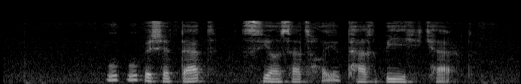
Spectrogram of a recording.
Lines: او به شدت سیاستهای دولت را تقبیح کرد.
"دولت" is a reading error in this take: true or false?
true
